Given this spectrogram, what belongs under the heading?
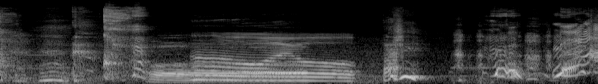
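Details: Mother's sharp, noisy sneeze with a drawn-out voiced sound, followed by the infant's short bursts of laughter.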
